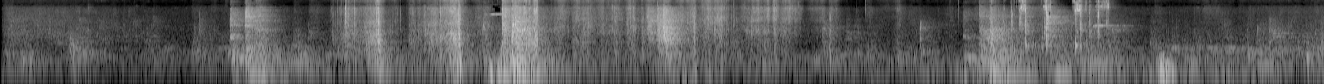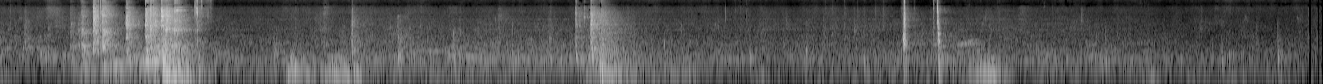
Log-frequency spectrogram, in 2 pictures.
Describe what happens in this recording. I walked across the living room toward my backpack. I opened it, placed my wallet inside, and closed it again.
